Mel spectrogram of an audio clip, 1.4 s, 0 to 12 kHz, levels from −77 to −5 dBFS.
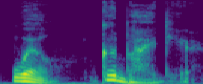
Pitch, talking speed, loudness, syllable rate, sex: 115 Hz, 175 wpm, -20 LUFS, 4.4 syllables/s, male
